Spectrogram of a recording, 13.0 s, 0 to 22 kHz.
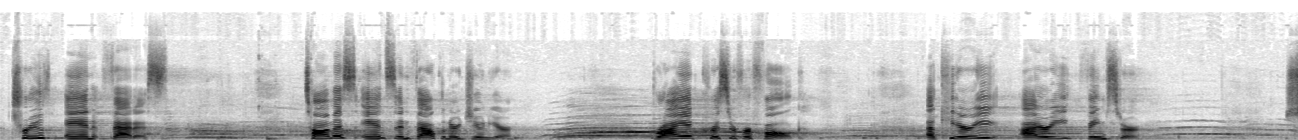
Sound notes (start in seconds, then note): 1.9 cheering; 5.4 cheering; 11.6 cheering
